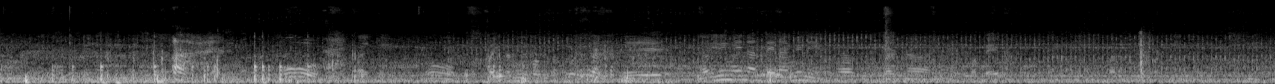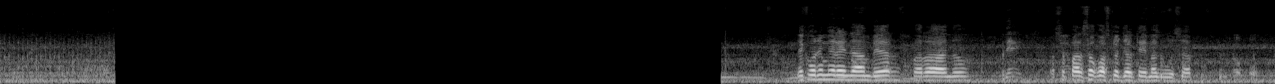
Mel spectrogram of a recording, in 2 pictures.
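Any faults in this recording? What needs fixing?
Nothing in the clip calls for a fix. No repair or prevention step is needed.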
